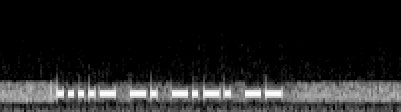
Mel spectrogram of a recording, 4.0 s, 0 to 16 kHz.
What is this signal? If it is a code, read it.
Morse code, heard as a keyed tone, about 22 wpm, 630 Hz, with radio noise. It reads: 4NCM
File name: 9m0o-24-891mhz-cw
